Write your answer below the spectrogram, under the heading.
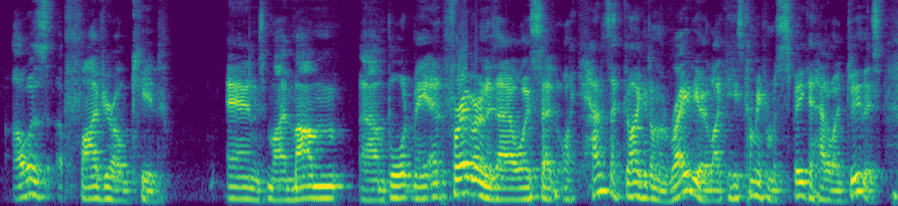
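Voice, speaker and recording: Very fast speech in an Australian accent, with ordinary pitch variation and audible room echo. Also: man, medium pitch for a man. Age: 30s. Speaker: radio host. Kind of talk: interview. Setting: studio. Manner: clear, projected.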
